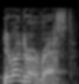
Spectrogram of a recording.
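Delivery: loud arrest call. Acted. Cop arrests suspect.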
